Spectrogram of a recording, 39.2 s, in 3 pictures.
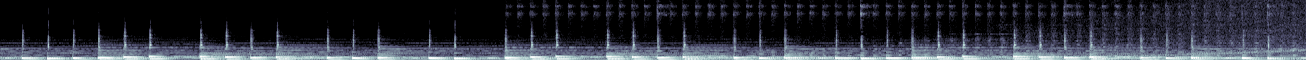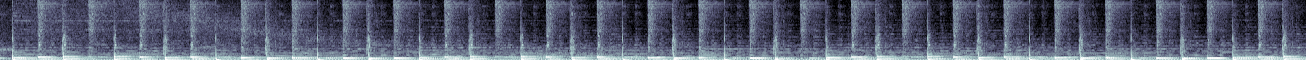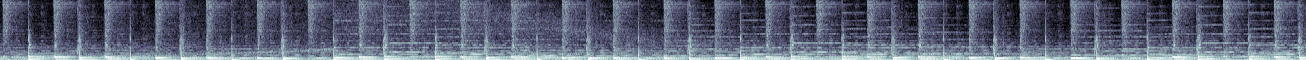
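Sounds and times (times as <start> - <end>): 
commercial advertisement music: 0.4 - 39.1.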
